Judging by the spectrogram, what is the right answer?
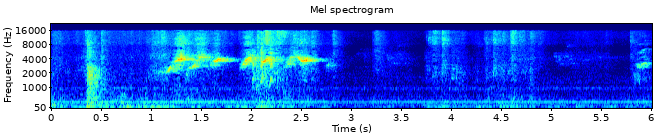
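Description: Green-cheeked conures chirping: a quick call just after the start, then a run of short, high, repeated chirps for about two seconds, fading to quieter sounds near the end.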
